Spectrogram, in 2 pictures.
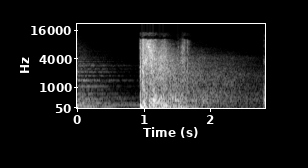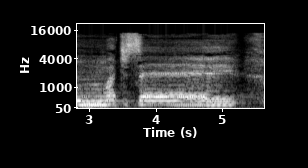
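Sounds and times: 
single loud gunshot: 0.9s - 2.8s
speech: 3.4s - 5.3s.

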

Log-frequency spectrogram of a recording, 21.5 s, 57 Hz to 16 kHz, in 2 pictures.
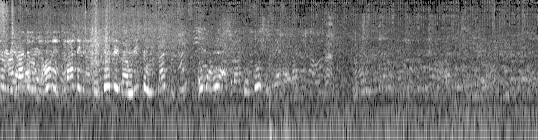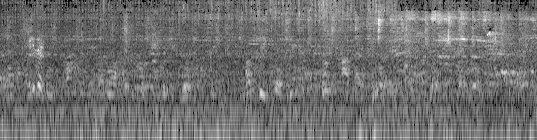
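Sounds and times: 
chatter from people on a busy city centre street: 0.0s - 21.4s
steady low rumble of traffic and engines in a city centre street: 0.0s - 21.4s
speech: 0.4s - 5.9s, 11.5s - 11.8s.

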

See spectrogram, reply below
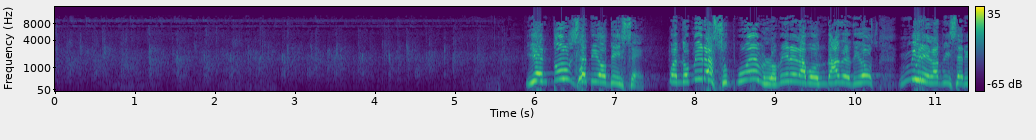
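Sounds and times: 
crowd clapping: 0.0s - 8.5s
speech: 5.9s - 11.3s.

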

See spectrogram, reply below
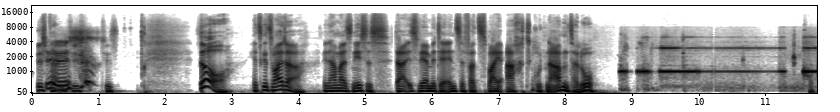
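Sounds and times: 
speech: 0.1s - 1.4s, 2.5s - 9.0s
laughter: 0.3s - 1.2s
loud electronic high-tone beeping on a phone line: 8.8s - 11.7s.

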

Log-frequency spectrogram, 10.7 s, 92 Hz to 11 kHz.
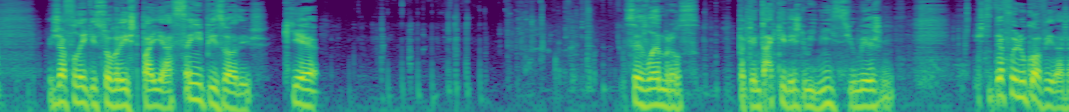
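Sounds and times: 
speech: 0.5s - 3.4s, 6.3s - 10.6s
person drinking water with wet clicks and gulps: 3.3s - 9.9s.

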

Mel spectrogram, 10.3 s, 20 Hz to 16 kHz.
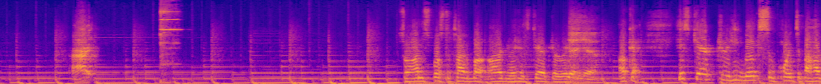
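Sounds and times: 
steady rhythmic music with a low thumping pulse: 0.0s - 10.2s
speech: 0.9s - 1.2s, 5.0s - 10.2s
hand bell rung to signal a speaker's time is up: 2.0s - 2.3s.

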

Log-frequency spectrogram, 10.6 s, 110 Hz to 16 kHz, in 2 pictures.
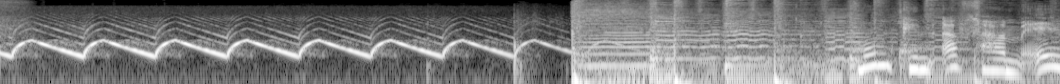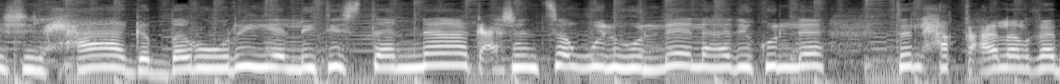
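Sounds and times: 
ambulance siren wailing: 0.0s - 3.0s
busy music: 2.9s - 10.5s
speech: 4.4s - 10.5s.

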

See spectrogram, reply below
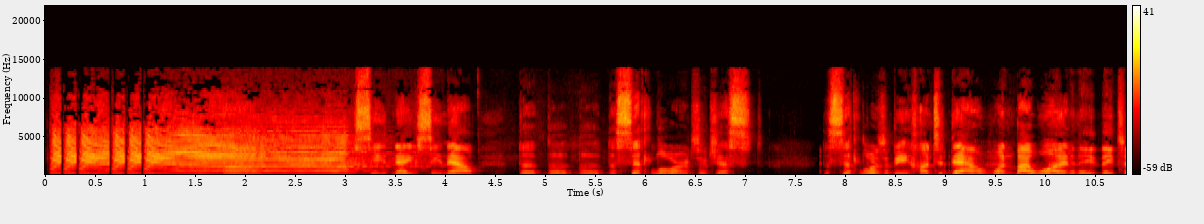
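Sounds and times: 
air horn blasts: 0.0s - 4.2s
speech: 3.2s - 10.7s.

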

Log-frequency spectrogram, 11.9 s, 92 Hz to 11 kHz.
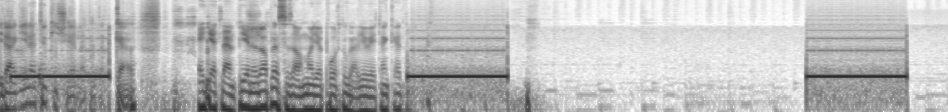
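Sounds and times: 
telephone ringback tone of an unanswered call: 0.0s - 1.4s, 5.1s - 6.4s, 10.1s - 11.4s
speech: 0.0s - 5.5s.

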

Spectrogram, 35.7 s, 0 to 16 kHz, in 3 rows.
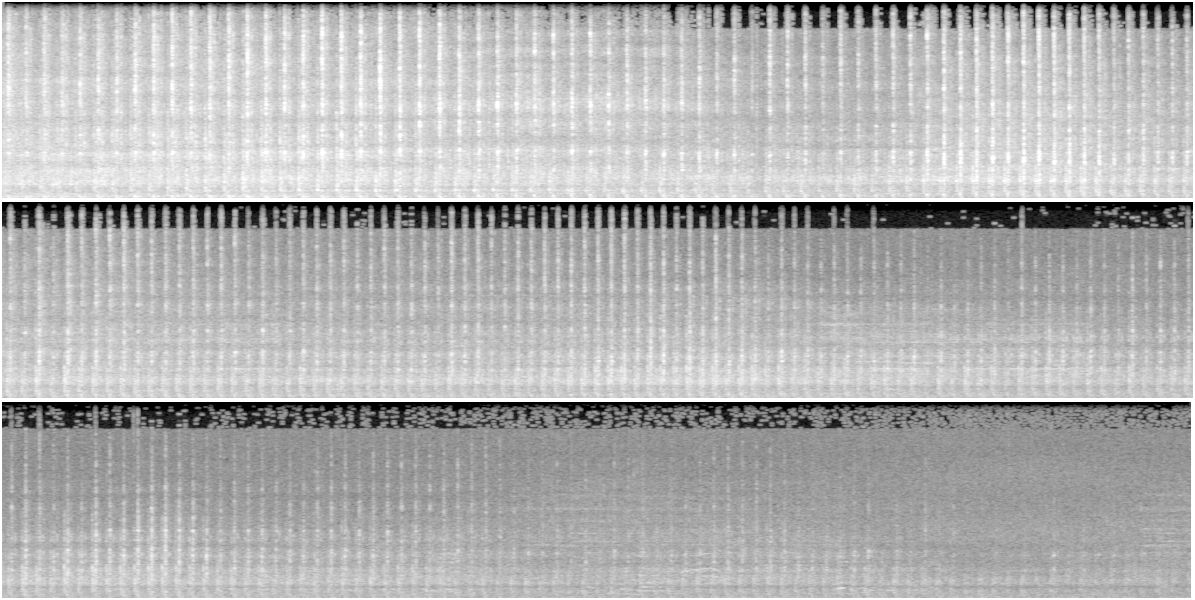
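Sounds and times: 
tractor diesel engine chugging at a construction site: 0.0s - 35.6s.

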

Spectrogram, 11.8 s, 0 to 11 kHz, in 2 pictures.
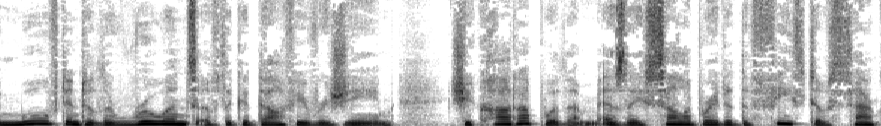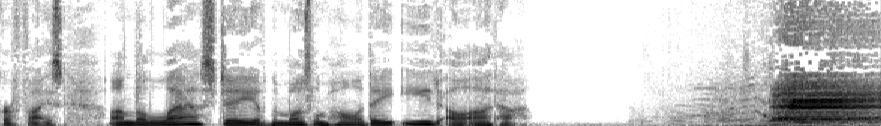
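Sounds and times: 
speech: 0.0s - 9.4s
quieter noise: 0.0s - 11.7s
sheep bleating: 11.0s - 11.7s.

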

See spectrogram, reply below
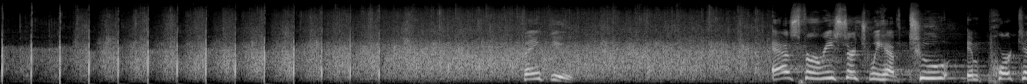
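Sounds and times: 
audience applauding standing volunteers: 0.0s - 8.2s
speech: 5.2s - 5.8s, 7.7s - 10.2s.

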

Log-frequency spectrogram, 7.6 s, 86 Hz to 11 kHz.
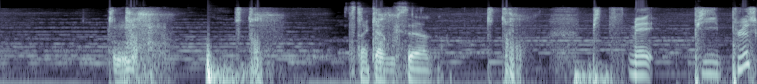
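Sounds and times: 
speech: 1.1s - 1.7s, 3.6s - 5.3s, 6.3s - 7.5s
heavy hoofbeats of a four-legged animal walking: 2.1s - 2.9s
steady hum: 2.1s - 4.9s.

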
